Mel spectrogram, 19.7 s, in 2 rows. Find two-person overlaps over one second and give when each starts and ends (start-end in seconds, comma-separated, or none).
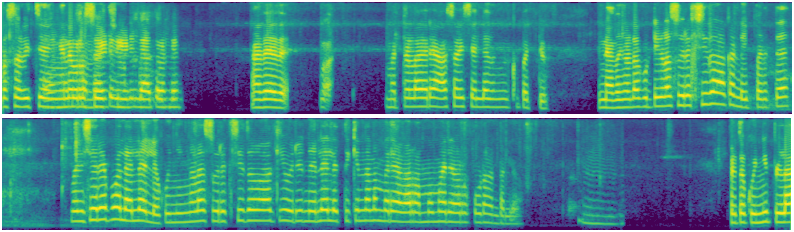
0.5-2.1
